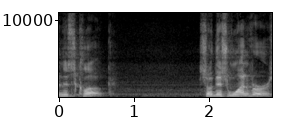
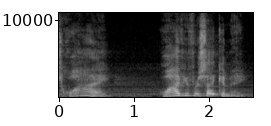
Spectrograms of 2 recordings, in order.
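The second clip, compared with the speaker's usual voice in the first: a mild, higher anguished cry on "Why have you forsaken me"; cry of Jesus; 6 semitones higher, 6 dB quieter than usual. Retold or imitated. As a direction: let "Why" break off softly, then lift it into a pleading cry. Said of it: "Can you imagine the cry of Jesus".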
